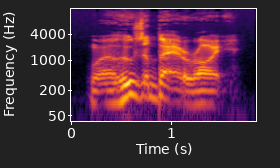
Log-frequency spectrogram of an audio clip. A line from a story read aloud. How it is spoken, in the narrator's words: growled the gamekeeper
